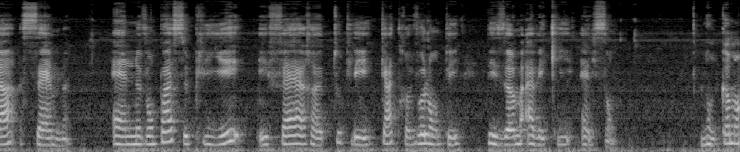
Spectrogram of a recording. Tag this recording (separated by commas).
Speech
